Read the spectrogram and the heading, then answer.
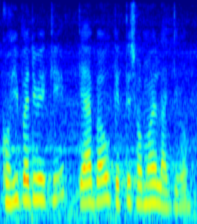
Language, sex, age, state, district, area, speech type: Odia, female, 18-30, Odisha, Malkangiri, urban, spontaneous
